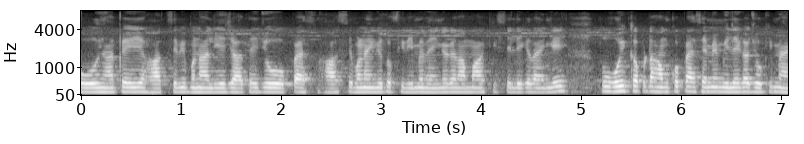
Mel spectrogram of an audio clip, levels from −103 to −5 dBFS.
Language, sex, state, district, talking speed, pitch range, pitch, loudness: Hindi, male, Haryana, Rohtak, 295 wpm, 145-155 Hz, 150 Hz, -17 LUFS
